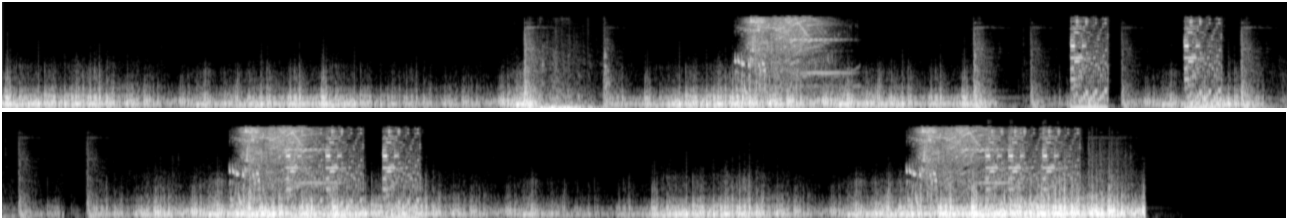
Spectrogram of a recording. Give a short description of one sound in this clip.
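A heavy ball rolls along a wooden track with a low rumble.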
